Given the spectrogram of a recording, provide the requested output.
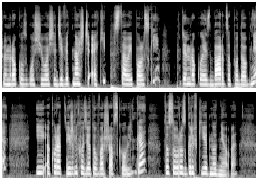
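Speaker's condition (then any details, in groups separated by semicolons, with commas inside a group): No condition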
